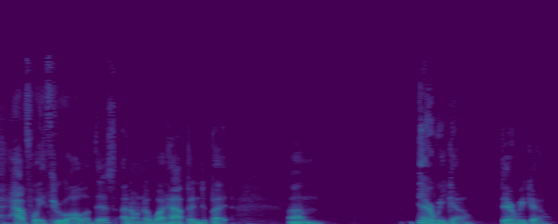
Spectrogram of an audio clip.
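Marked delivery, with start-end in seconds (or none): 1.2-5.4 low, soft, fading, hoarse voice. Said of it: "apologize for losing my voice".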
